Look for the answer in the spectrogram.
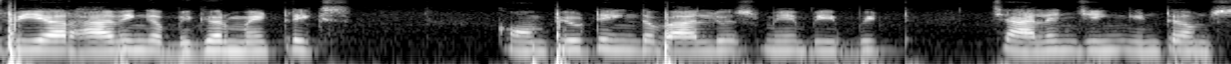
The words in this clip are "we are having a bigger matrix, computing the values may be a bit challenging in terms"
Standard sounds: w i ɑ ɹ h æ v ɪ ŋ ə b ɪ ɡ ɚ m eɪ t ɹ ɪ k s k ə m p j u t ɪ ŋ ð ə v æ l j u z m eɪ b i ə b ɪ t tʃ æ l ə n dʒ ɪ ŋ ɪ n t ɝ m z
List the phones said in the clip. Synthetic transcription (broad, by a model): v i ɑ ɹ h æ v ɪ ŋ ə b ɪ ɡ ɚ m eɪ t ɹ ɪ k s k ə m p j u t ɪ ŋ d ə v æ l j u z m eɪ b i b ɪ t tʃ æ l ə n dʒ ɪ ŋ ɪ n t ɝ m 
